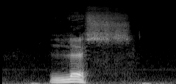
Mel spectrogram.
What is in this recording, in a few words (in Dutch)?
"lus", Dutch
